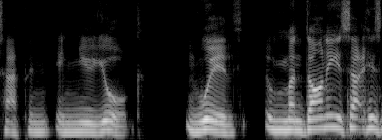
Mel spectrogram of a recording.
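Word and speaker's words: Mamdani: It's very hard to pronounce because in English there's no word that has a an M followed by a D. It's hard for your mouth to say anyway, but it's Ma'am Donnie.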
